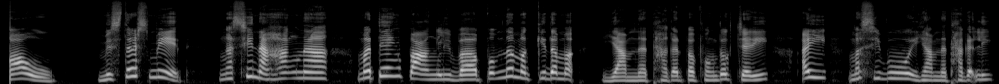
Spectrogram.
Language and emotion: Manipuri, happy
